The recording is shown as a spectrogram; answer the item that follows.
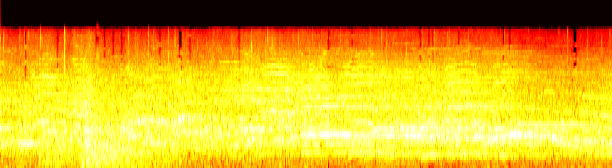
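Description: A wrestler's body hits the wrestling ring mat with one heavy thud about a second in. An arena crowd cheers and shouts throughout, with many voices yelling over one another.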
